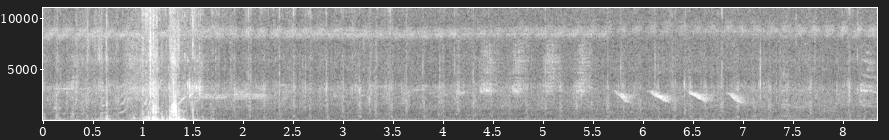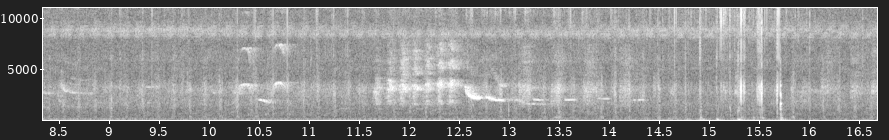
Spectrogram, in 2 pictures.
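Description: Small birds chirping in short falling notes in the background, over a low steady hum. There is a loud bump about a second in, and a quick run of clicks near the end as the guinea pig moves among the grass stalks.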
